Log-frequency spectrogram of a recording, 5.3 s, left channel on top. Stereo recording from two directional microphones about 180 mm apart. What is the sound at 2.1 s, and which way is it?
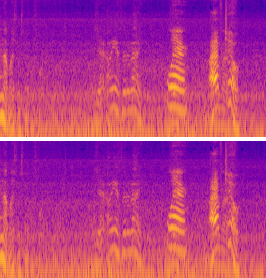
Speech, 40° left (ahead or behind).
